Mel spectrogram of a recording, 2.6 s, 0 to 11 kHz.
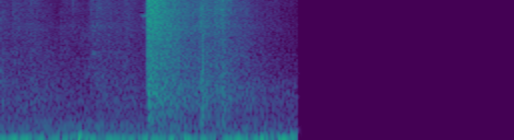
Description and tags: superMarket Car 2
another sound of the steel cars from the super market
food, market, mercado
